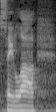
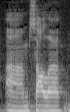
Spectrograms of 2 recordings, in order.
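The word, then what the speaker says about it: salach: it's the Hebrew word selah, salah, different ways you can pronounce it, but ultimately it's used over 50 times.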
